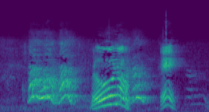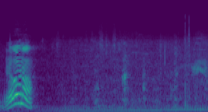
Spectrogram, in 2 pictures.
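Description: A dog barking, four loud barks in the first three and a half seconds.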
